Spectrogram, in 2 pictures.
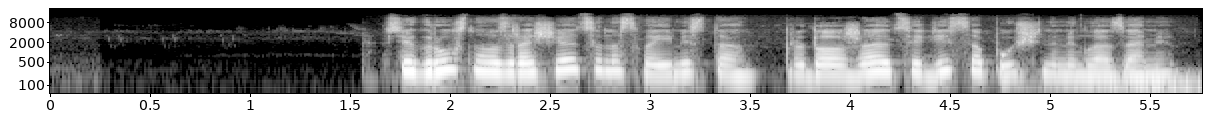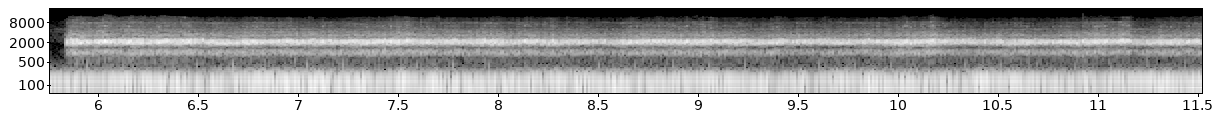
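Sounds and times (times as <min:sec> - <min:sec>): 
speech: 0:01.6 - 0:05.8
chorus of frogs croaking in a swamp in the late evening: 0:04.8 - 0:11.5.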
